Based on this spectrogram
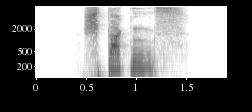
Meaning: genitive singular of Spacken
- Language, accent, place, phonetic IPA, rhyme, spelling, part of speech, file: German, Germany, Berlin, [ˈʃpakn̩s], -akn̩s, Spackens, noun, De-Spackens.ogg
